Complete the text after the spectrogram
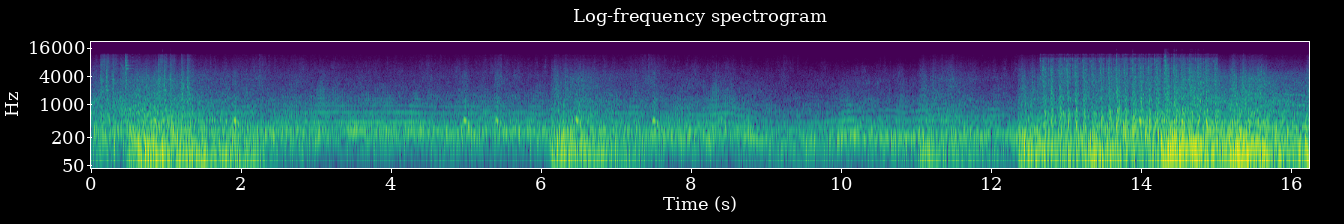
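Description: A propeller plane's engine drones steadily, rising and falling in pitch.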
